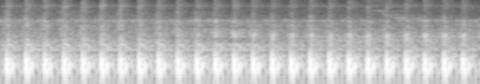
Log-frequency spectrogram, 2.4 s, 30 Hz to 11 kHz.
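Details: Yamaha SR400 single, 2014, after cleaning rust flakes from the fuel tank that caused stumbling; even deep thump about ten times a second with no stumble or miss: smooth, steady normal idle after repair.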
